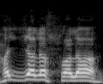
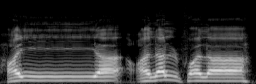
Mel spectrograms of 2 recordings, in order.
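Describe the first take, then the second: First: The middle word's vowel is dropped in haste. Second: The middle word's vowel is fully pronounced. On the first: The speaker calls it wrong. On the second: The speaker calls it right.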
